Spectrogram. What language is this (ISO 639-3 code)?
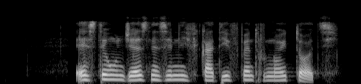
ron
